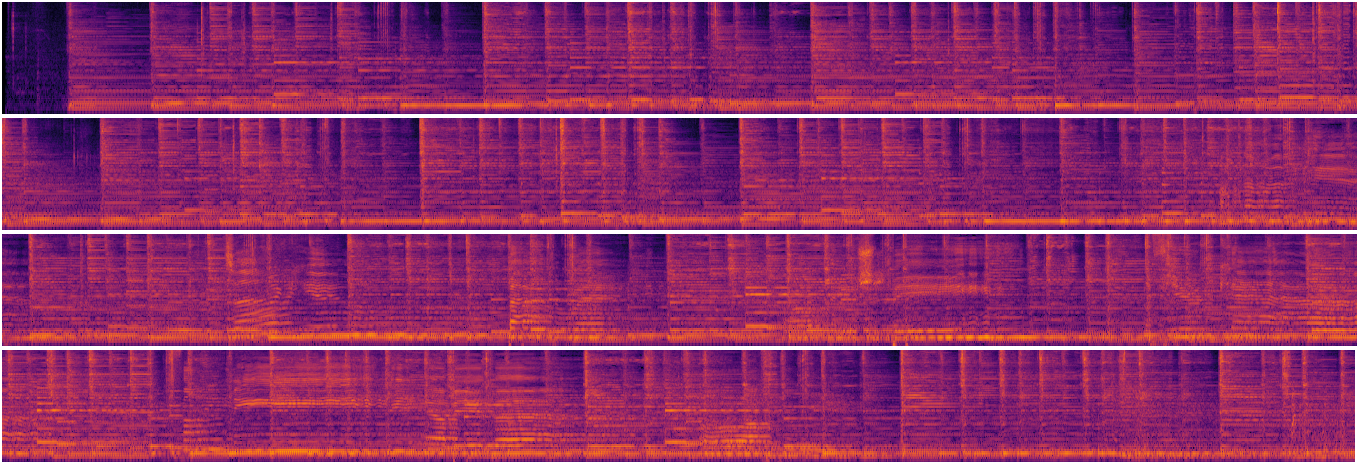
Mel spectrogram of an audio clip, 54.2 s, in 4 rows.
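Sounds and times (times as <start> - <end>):
acoustic music: 0.0 - 54.1.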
